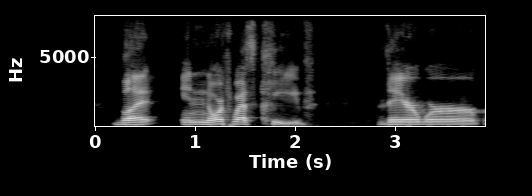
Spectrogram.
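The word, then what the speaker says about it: Kyiv: And what ended up which by the way I I pronounced it at Kiev up until like literally two years ago but in northwest Keev there were like you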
